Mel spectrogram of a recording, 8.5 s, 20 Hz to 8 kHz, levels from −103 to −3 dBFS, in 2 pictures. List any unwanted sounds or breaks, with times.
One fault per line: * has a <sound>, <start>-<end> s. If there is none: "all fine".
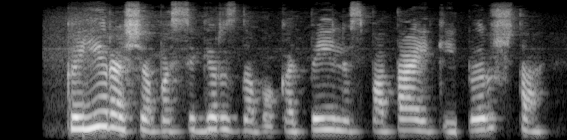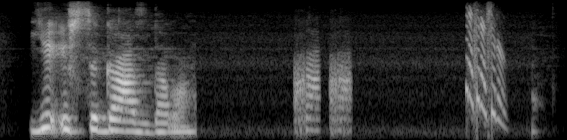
* has a laugh, 6.4-6.9 s
* has a chirp, 7.7-8.1 s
